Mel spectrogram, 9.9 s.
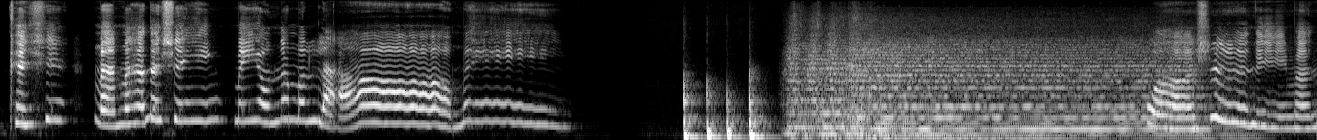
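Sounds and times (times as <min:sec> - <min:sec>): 
speech: 0:00.2 - 0:03.9
knocking on a door: 0:05.2 - 0:05.9
sustained music: 0:05.2 - 0:09.7.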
